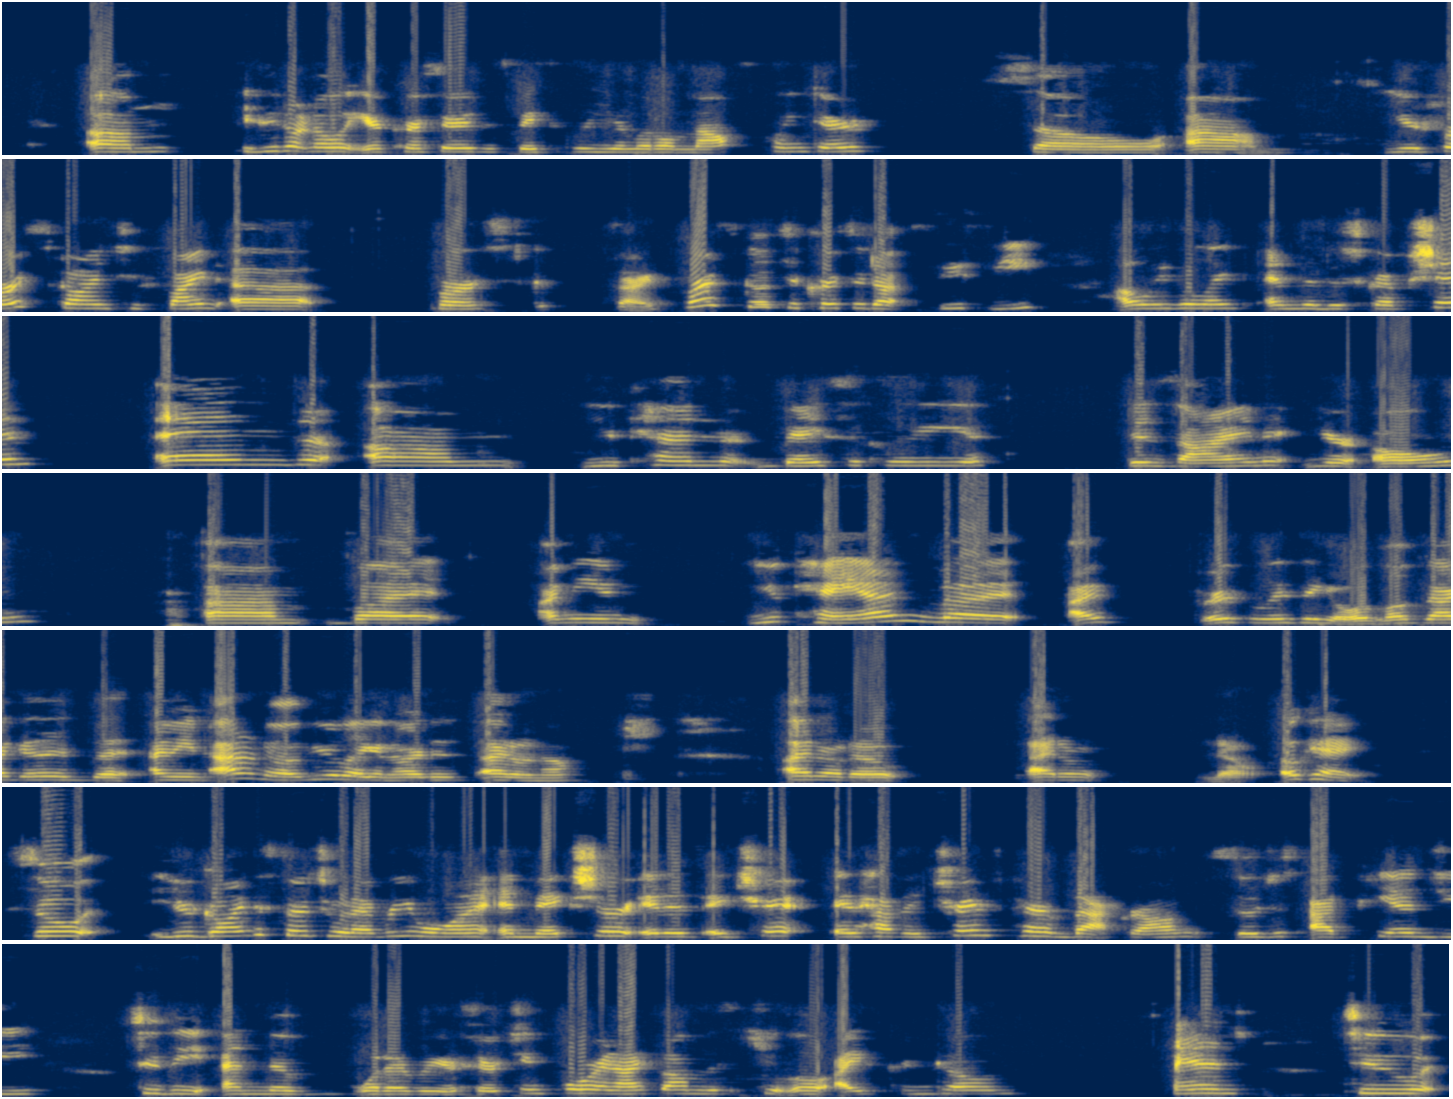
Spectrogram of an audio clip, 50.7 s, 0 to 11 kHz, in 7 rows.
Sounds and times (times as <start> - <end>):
Speech: 0.4 - 4.3, 5.0 - 6.4, 7.0 - 8.8, 9.4 - 14.7, 15.3 - 19.4, 20.2 - 21.9, 22.6 - 24.9, 25.5 - 33.5, 34.1 - 35.8, 36.4 - 48.5, 49.4 - 50.7.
